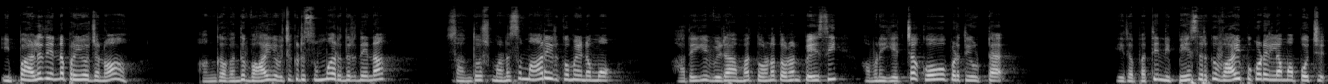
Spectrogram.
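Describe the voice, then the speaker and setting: A man's voice: high-pitched, fairly quick, long pauses, darkish tone, natural voice. A man voicing a stern older father who scolds and lectures his family in a cartoon story.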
